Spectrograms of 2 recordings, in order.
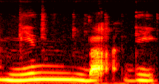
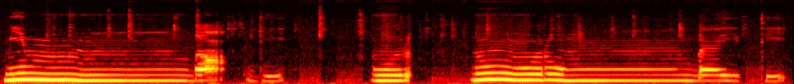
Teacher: bila sukun atau tanwin bertemu huruf ba maka berubah menjadi mim. Harusnya kan kalau misalnya tidak ada mim dibacanya min ba'di, karena ada huruf tanwin bertemu huruf ba maka dibacanya seperti mim.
